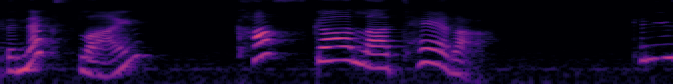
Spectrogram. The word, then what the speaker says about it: terra: Terra means earth. And again, if you can roll your R's on terra, go ahead and roll your R's.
